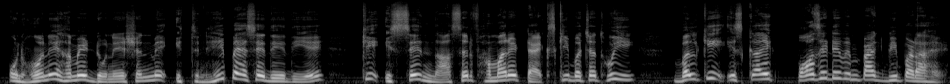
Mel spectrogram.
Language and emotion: Hindi, happy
